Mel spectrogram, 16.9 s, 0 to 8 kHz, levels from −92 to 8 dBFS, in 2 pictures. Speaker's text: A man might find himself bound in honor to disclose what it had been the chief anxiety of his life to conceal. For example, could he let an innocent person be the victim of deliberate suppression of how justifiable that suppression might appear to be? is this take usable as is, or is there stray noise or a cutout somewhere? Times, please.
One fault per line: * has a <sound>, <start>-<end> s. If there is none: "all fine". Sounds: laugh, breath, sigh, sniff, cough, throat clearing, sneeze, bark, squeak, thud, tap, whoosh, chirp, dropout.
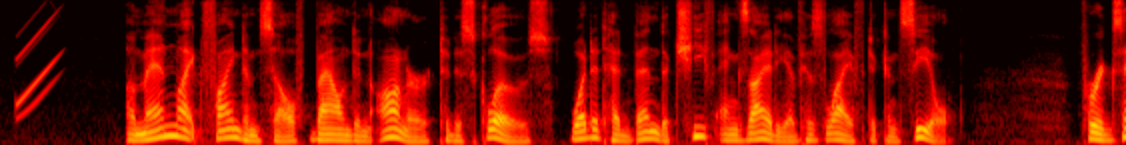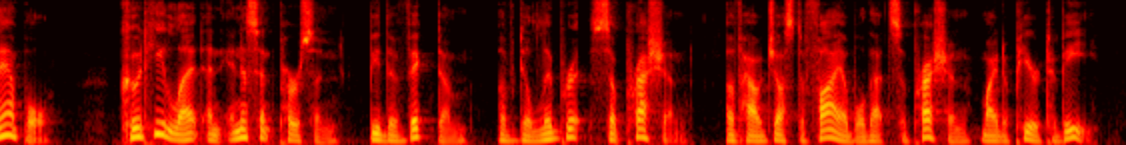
* has a chirp, 0.1-0.5 s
